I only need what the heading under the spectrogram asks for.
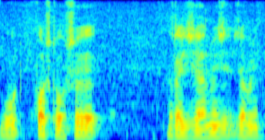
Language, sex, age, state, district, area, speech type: Bodo, male, 60+, Assam, Udalguri, rural, spontaneous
